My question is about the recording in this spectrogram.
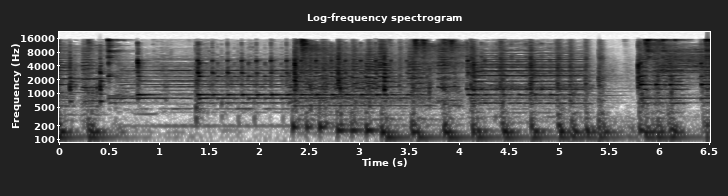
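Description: Marching band playing: brass and saxophones over a steady drum beat.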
